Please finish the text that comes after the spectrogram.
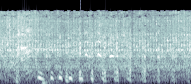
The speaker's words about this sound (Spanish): Sí, parece molino de eso que donde va uno a moler la masa y todo el maíz. Y todavía le sirve el motor de arranque.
